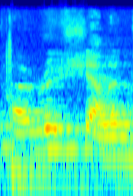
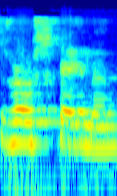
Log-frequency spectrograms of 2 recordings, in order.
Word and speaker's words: Roos Schelen: apologies for my pronunciation, Ruth Shellen from Impetus Sport. Ruth? Hi, hi Gareth, nice to meet you. Hi. Yeah, your pronunciation was very English. I'm Dutch, so that's the name. It's Roos Schelen, but I forgive you for that.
